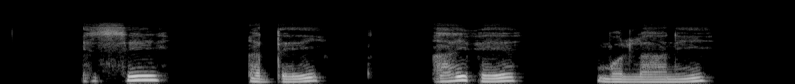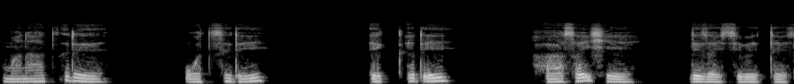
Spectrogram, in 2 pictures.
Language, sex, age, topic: Gamo, male, 25-35, government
